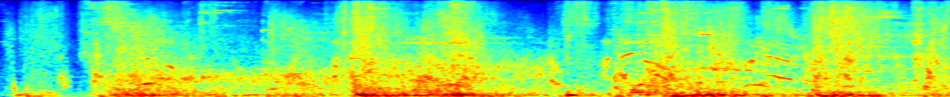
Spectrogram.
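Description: Swords clash and impacts thud in quick bursts.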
